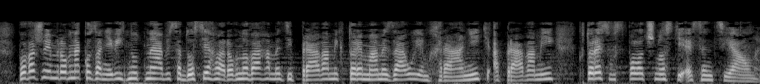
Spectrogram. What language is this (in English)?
Slovak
